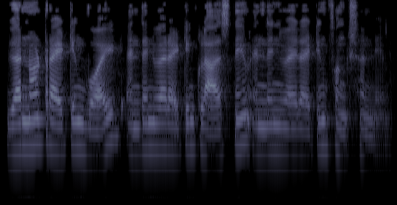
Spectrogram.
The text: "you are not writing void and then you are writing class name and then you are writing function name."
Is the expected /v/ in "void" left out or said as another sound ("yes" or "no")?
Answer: no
